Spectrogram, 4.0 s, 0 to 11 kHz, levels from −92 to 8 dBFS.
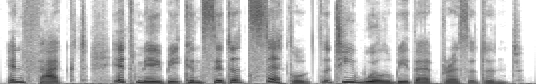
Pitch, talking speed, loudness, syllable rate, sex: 190 Hz, 195 wpm, -20 LUFS, 5.2 syllables/s, female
